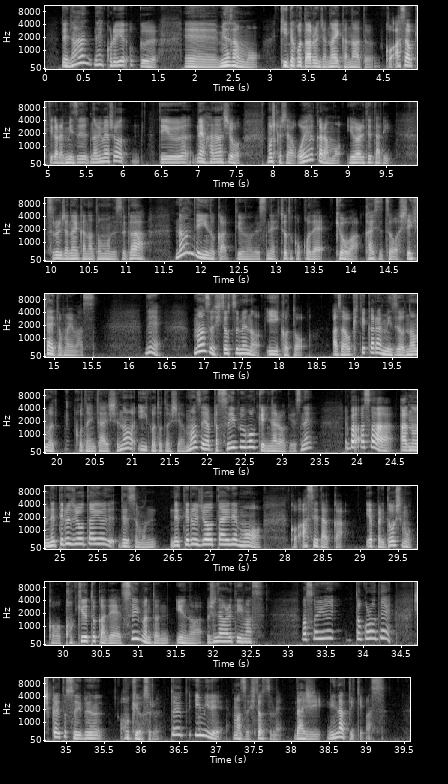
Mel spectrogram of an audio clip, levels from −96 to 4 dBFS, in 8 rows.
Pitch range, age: 135-220 Hz, 20-39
